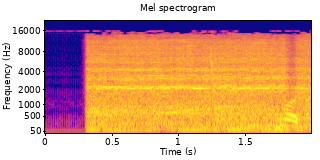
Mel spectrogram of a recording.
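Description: Vincent screw press dewatering citrus pulp, its VFD-driven drive running steadily: an even mechanical rush with a low hum and a thin high whine. The sound cuts in abruptly about a third of a second in.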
